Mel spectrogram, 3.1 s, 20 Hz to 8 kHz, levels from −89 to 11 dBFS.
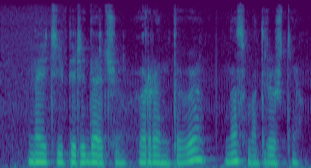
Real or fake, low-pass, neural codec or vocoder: fake; 7.2 kHz; vocoder, 44.1 kHz, 128 mel bands every 256 samples, BigVGAN v2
